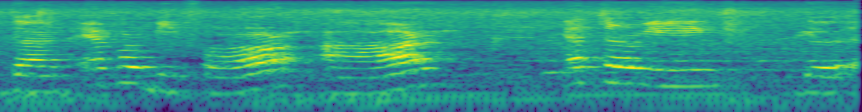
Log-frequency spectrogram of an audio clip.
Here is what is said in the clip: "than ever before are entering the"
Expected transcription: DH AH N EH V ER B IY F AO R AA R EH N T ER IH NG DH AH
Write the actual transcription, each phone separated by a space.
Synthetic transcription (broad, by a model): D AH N EH V ER B IY F AO R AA R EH T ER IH NG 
